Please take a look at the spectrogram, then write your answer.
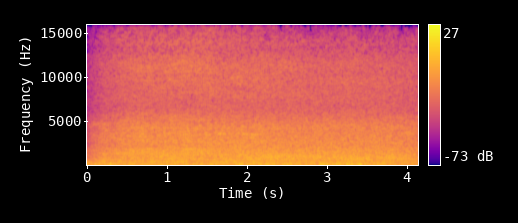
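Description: Water of the Kaveri river rushing steadily at Mukkombu dam, a broad continuous roar close by with no voices over it.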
